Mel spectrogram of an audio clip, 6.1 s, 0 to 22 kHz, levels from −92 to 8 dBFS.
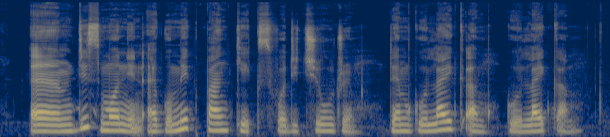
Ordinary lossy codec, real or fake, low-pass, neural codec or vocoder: none; real; none; none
